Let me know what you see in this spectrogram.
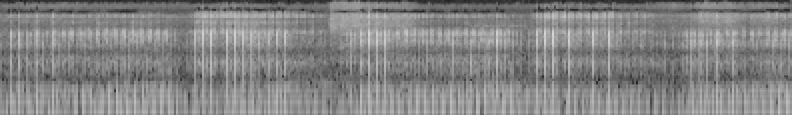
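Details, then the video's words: Eleven-year-old male British Shorthair cat purring up close indoors: a thick low buzzing drone with four distinct grainy breath bursts over a few seconds, short quieter gaps between them. "Sweet Cat Purrs to Lull You to Sleep"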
